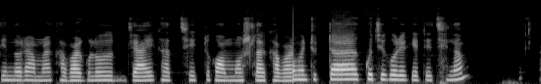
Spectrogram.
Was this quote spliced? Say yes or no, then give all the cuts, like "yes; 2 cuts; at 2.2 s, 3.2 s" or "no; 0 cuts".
yes; 1 cut; at 2.9 s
